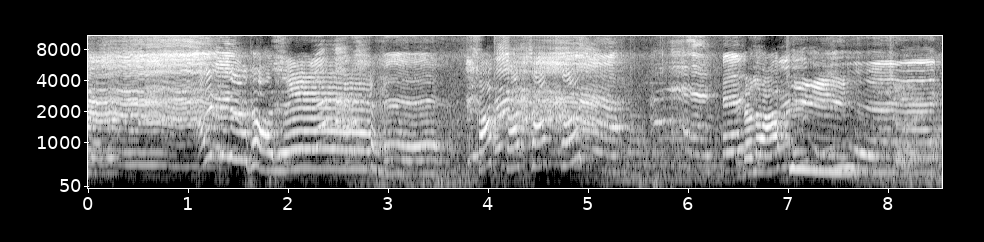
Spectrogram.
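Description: Loud, sustained wailing cries with rising and falling pitch and sobbing breaks; an upset young child crying indoors.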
